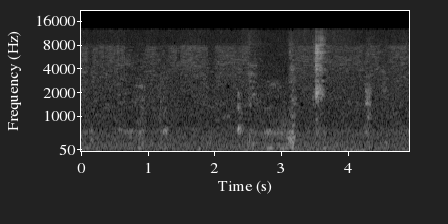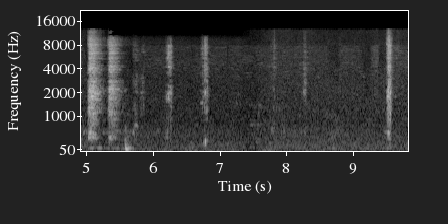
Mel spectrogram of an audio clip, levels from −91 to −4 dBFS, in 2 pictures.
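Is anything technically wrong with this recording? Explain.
Yes. Digital radio blending to analogue occurs from 4.94 to 7.77 s: the receiver lost the digital stream and cross-faded over about 496 ms to the station's FM signal. Hiss rises to roughly 40 dB below the speech, and level drops about 3 dB.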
